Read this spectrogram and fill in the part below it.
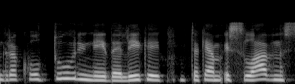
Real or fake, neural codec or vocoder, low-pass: fake; codec, 16 kHz, 0.8 kbps, ZipCodec; 7.2 kHz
